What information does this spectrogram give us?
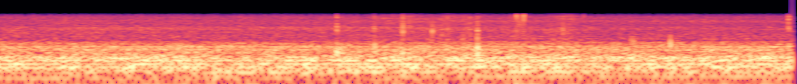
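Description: Steady indoor room hum and hiss with a few faint ticks and no animal voice.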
